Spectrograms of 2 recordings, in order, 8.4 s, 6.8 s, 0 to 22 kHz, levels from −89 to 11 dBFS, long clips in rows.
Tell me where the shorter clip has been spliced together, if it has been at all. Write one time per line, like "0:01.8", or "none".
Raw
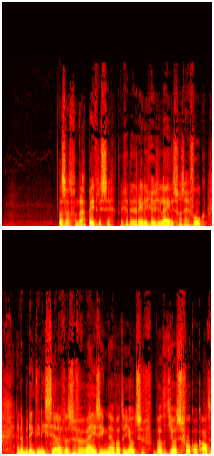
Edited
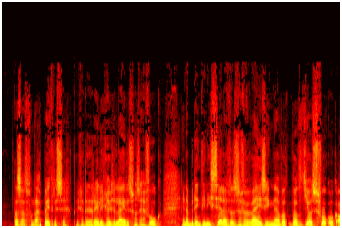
0:05.7

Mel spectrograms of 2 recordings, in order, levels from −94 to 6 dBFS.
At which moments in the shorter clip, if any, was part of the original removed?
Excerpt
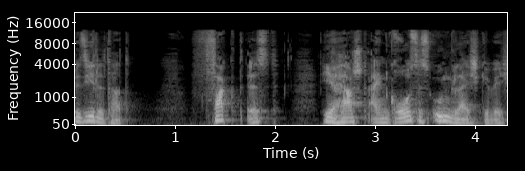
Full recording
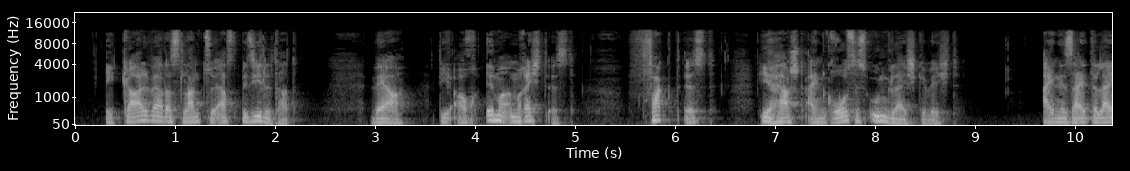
0:01.0

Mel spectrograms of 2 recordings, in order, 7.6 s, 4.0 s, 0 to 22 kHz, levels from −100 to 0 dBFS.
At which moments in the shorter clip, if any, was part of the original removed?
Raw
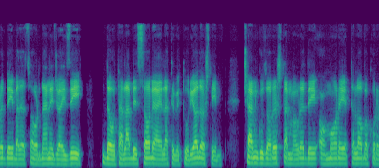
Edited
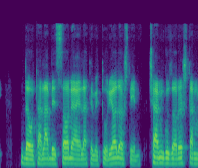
0:02.9

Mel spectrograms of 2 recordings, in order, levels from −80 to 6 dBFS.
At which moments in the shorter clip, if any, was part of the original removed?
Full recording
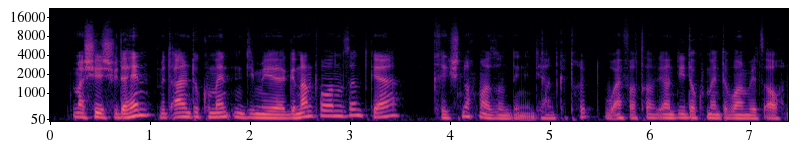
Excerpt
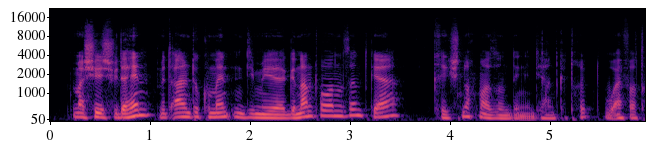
none

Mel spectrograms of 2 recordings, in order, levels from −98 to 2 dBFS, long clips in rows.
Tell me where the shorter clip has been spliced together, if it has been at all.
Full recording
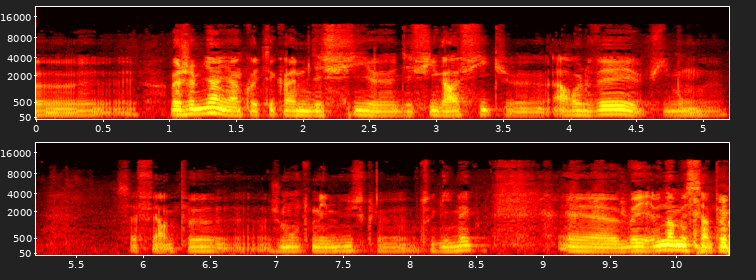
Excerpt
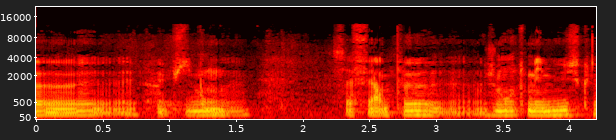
0:00.9

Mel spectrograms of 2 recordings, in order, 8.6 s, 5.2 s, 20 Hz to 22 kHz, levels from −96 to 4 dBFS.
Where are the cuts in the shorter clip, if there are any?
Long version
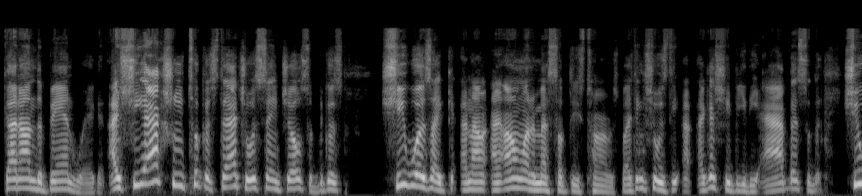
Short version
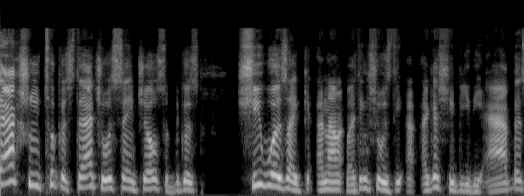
0:03.4

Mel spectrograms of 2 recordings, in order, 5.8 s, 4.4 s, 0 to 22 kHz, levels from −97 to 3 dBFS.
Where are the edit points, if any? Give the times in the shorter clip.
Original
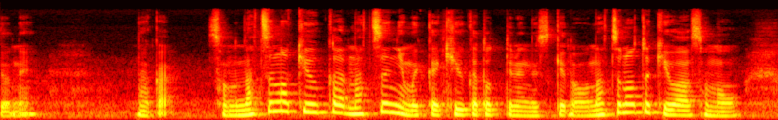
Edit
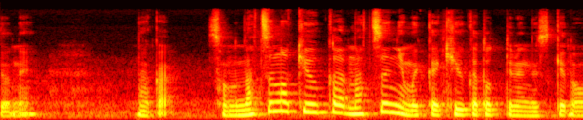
none

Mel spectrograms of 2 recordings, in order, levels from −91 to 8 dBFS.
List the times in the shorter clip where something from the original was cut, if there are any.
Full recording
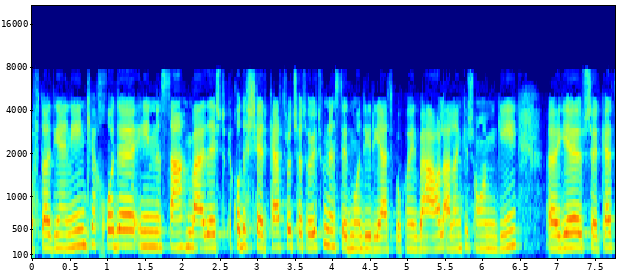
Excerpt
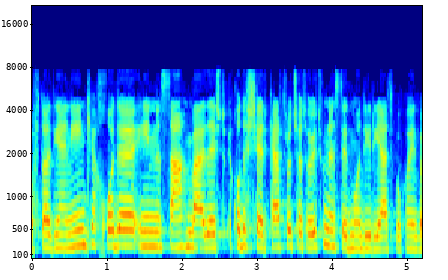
none

